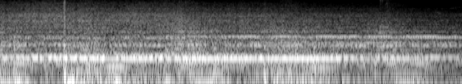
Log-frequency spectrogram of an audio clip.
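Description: Dramatic background score: one sustained, held drone note over a low rumble.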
